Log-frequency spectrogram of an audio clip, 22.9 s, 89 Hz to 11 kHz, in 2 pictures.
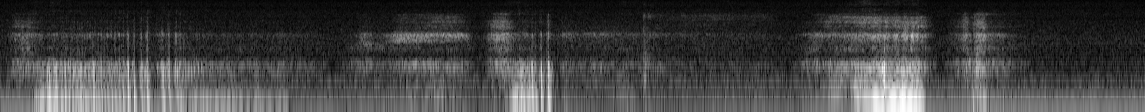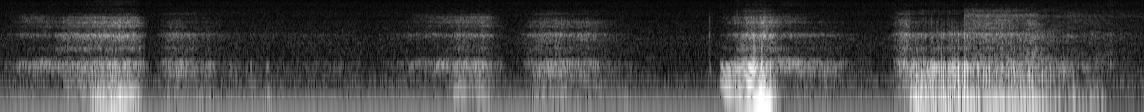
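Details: Loud, rattling snores from a very tired sleeper, recurring every few seconds at roughly 15 breaths a minute, over a steady low hum.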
